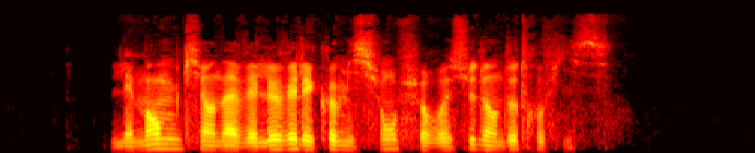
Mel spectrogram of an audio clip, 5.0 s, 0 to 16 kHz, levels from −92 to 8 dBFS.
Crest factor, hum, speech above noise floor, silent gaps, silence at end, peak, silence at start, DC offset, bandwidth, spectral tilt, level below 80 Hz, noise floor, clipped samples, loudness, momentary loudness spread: 22 dB; none; 63 dB; none; 1 s; -2 dBFS; 0.75 s; under 0.1%; 11.5 kHz; -5 dB/octave; -64 dBFS; -84 dBFS; under 0.1%; -21 LUFS; 16 LU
